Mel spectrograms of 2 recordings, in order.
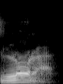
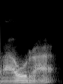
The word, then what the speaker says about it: Laura: It's Laura. Sio Laura. When you pronounce Elsa keka Raura, it becomes very sad. Very sad. It's Laura.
